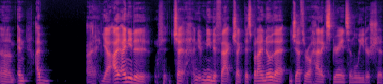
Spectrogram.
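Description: In a normal speaking voice, a man speaks at medium pitch and a moderate pace with lively intonation. The recording is very clean, with a silent background. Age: 20s. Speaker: podcast co-host. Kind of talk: casual chat.

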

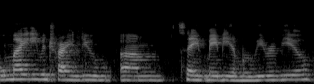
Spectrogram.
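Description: A woman talks at a fairly quick pace and medium pitch. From Mexican-American, California. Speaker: podcast co-host. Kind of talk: casual chat. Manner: animated.

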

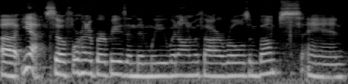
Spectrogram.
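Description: Amid noticeable background noise and audible room echo, a woman at a medium pitch talks at a fairly slow pace with hardly any pauses. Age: young. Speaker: professional wrestler. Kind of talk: interview.

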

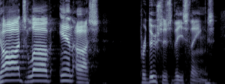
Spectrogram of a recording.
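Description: This man has a high voice with a bright, sharp tone, an American accent, and lively intonation, speaking at a very slow pace. The recording is very clean, with a silent background. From US South, Florida. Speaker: visiting preacher. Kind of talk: sermon. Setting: church. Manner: fiery, animated.

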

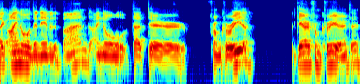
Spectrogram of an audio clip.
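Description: A man talks at a moderate pace in a fairly high pitch, with vocal fry. His pitch variation is ordinary. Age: 30s. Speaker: football artist and illustrator. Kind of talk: casual chat.

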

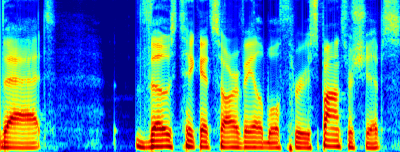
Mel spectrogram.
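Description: A man with a Midwestern American accent, fairly low-pitched and monotone, sounding dry and close with no echo on a very clean recording with a silent background. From Indiana, Johnson County. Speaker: firefighter and fundraiser organizer. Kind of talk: radio interview. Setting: studio.

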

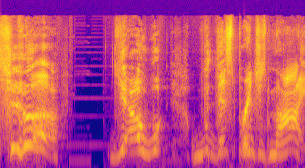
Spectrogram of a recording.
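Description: A put-on character voice, high in pitch and very slow, with faint music in the background. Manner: gruff, confrontational, stuttering.

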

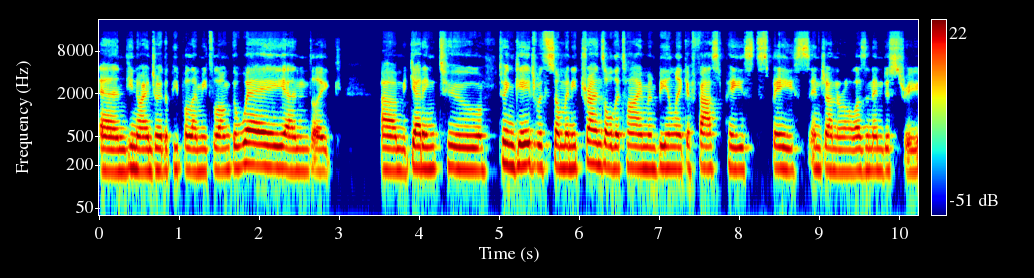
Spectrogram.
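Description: A woman with a Greek accent speaks at a moderate pace in a fairly low, dark, mellow voice with monotone, flat intonation, on a very clean recording with a silent background. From Greece. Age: 20s. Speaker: social media agency founder. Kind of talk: panel discussion.

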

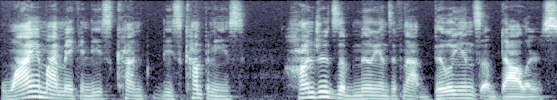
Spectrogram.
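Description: A man with a plain, everyday voice, fairly low pitch, lively intonation and a moderate pace, on a very clean recording with a silent background. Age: 30s. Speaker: entrepreneur. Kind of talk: casual interview.

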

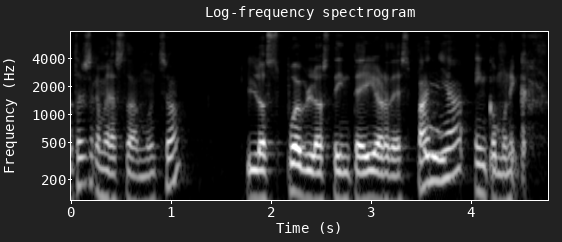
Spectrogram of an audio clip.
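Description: The delivery has an animated tone and moves at a moderate pace. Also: man. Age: 20s. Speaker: podcast co-host. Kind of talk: casual chat.

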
